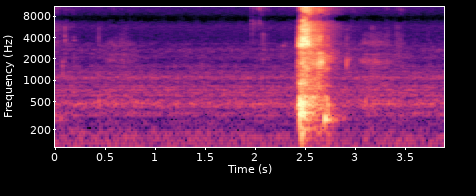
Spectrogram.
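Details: Female sneezing during a bad cold; a single sharp explosive sneeze in a quiet room.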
